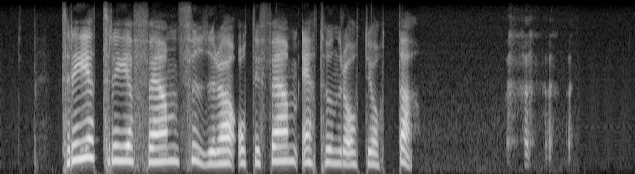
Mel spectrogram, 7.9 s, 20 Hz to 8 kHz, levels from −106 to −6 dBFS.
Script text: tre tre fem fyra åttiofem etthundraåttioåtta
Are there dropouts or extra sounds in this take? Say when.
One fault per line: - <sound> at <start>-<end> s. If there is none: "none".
- laugh at 6.3-7.2 s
